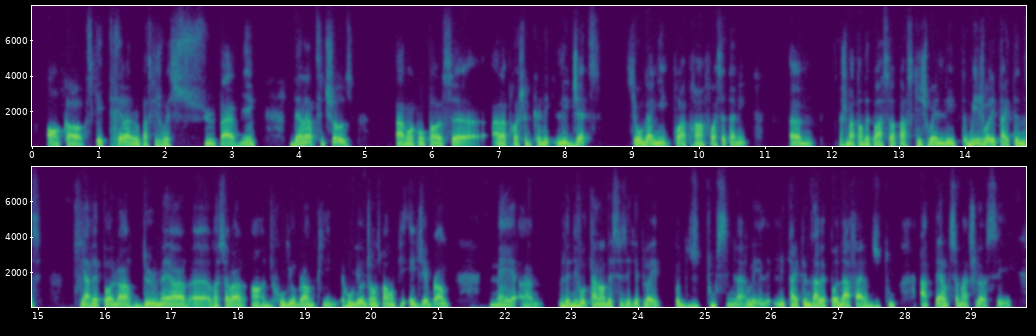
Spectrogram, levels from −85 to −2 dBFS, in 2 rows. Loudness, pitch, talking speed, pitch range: -20 LUFS, 120 Hz, 195 wpm, 110-130 Hz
